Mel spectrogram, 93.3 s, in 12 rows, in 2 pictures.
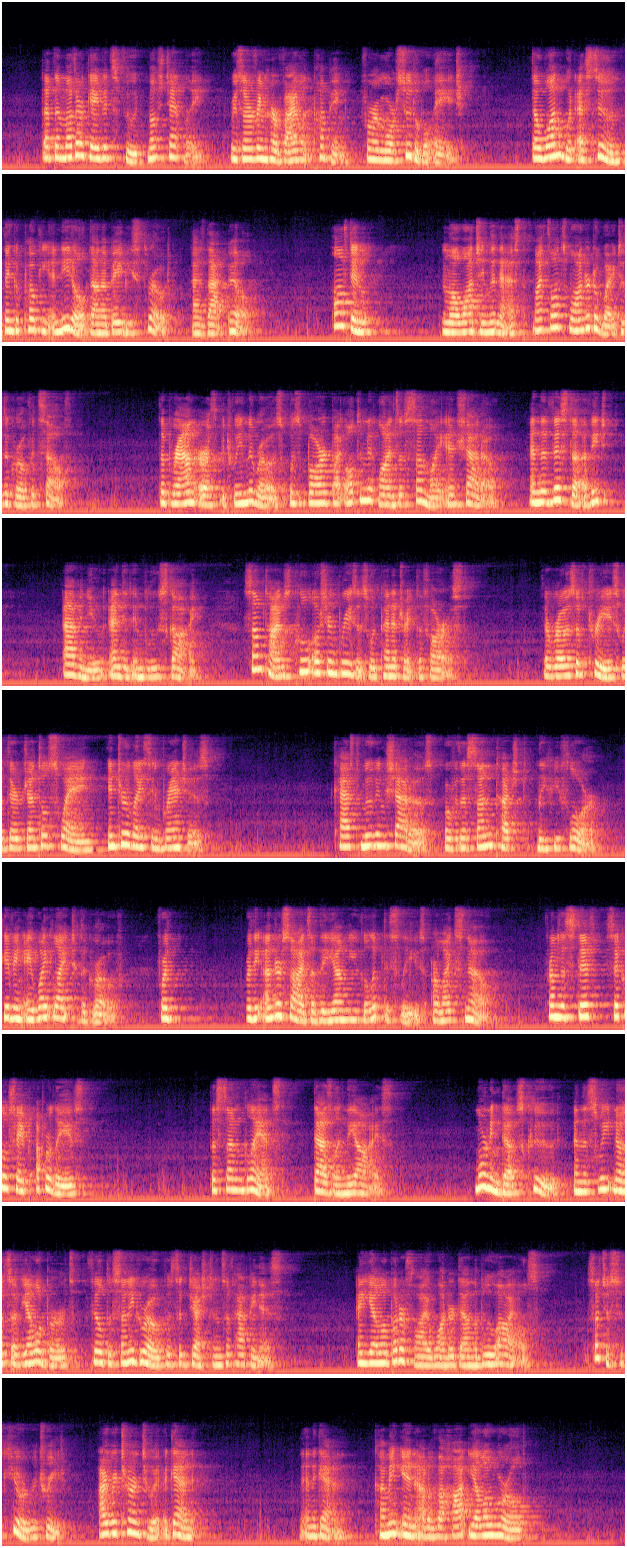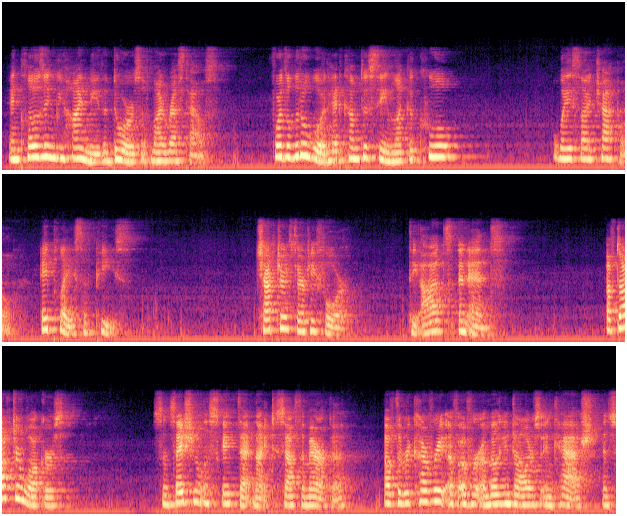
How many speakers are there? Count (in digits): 1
